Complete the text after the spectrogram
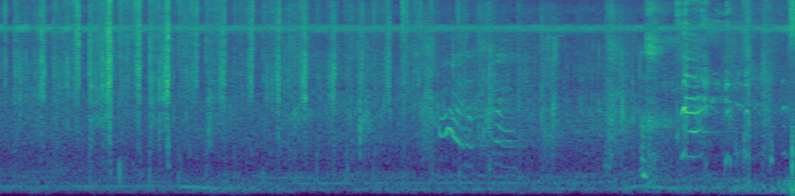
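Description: Running footsteps crunch on gravel.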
